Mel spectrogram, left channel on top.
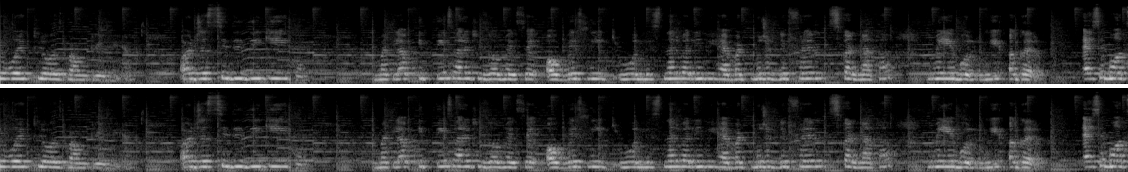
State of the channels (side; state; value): both; normal; correlation 0.55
